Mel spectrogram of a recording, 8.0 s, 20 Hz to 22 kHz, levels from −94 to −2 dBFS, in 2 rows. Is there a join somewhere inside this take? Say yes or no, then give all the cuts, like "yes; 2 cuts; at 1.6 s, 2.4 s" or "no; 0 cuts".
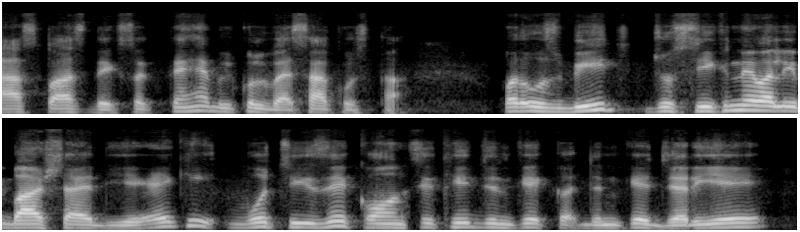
no; 0 cuts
